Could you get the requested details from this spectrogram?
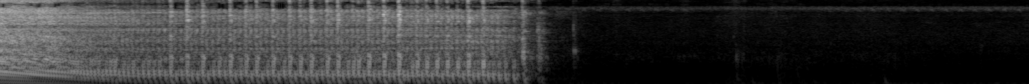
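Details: Old-school chainsaw, warm restart with switch turned on: fires and holds a steady, even high buzz under three seconds, then cuts out cleanly; healthy normal running.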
